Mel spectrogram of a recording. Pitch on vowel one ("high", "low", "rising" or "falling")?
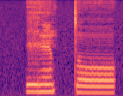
high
